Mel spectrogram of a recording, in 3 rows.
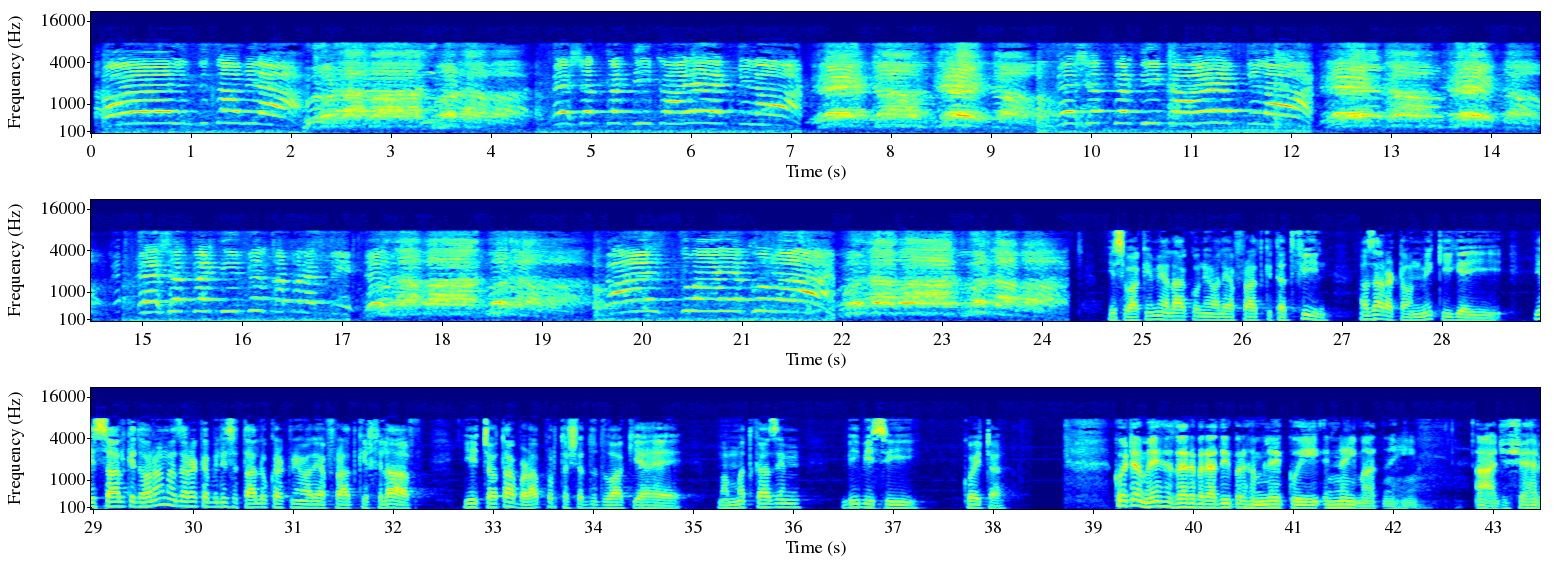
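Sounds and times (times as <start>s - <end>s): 
crowd of protesters chanting slogans at a demonstration: 0.1s - 24.3s
speech: 24.7s - 43.4s.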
